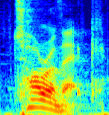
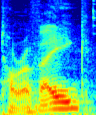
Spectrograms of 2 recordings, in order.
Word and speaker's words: Torabhaig: Ben Bowers, the spirit specialist, and I am here today to talk to you about Toravek Allt Gleann or Allt Ghlinne depending on your pronunciation.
